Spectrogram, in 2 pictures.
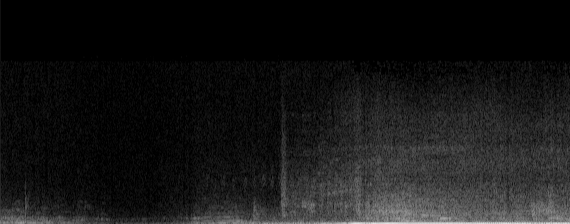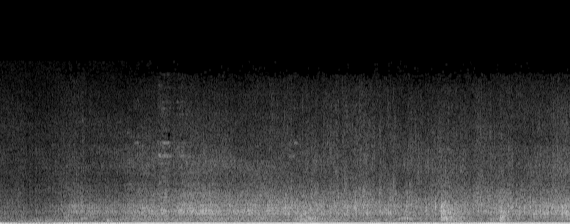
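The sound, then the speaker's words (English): After a few quiet seconds with faint murmuring, the engine of a big, bulky car starts up and revs into a loud, steady roar that continues to the end as the car pulls off. “I shall miss that car.”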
